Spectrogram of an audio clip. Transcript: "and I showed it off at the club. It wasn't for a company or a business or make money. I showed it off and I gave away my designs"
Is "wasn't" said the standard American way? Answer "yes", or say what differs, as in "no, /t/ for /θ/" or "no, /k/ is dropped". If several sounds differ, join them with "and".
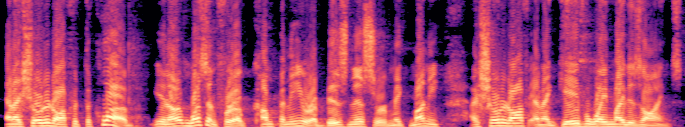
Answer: yes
